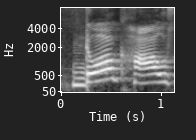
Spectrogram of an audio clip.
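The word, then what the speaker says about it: doghouse: जब compound words होते हैं तो जीएच को प्रोनाउंस कर दिया जाता है, जैसे कि big head, fog horn, डॉग हाउस।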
